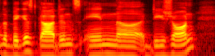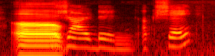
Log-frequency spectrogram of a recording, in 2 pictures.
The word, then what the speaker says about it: jardin: Jardin, Akshay. It's Jardin, not Jardin. Jardin. Yes. Right, I really can't get my French pronunciations right.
